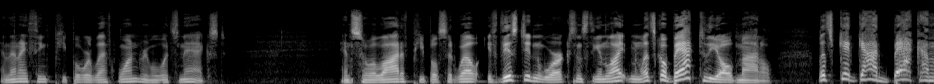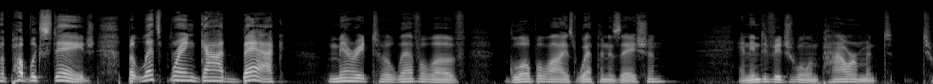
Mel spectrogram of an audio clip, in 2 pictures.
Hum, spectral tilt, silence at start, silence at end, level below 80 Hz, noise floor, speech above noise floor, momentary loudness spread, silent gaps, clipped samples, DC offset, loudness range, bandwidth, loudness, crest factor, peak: none; -4.5 dB/octave; 0 s; 0 s; -50 dBFS; -60 dBFS; 38 dB; 12 LU; none; under 0.1%; under 0.1%; 7 LU; 13.5 kHz; -21 LUFS; 22 dB; 0 dBFS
